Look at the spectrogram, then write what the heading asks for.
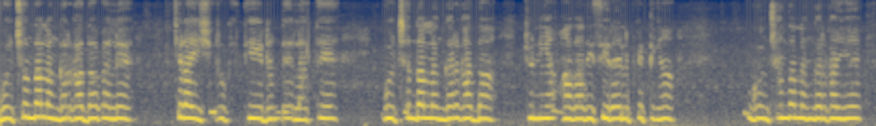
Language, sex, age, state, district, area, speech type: Dogri, female, 30-45, Jammu and Kashmir, Jammu, urban, spontaneous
